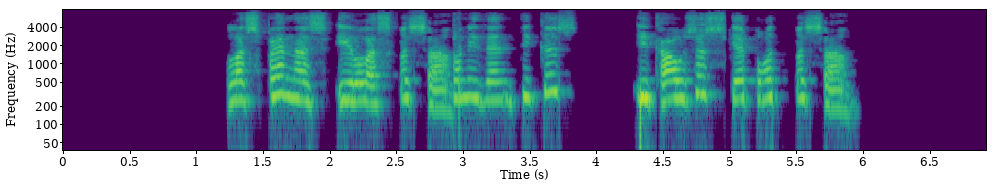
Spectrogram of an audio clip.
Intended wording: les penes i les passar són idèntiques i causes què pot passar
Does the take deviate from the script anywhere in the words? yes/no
no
